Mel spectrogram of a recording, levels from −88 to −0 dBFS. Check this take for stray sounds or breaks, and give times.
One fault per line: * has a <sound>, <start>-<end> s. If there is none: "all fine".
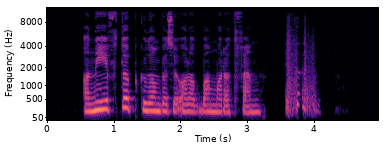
* has a laugh, 3.6-4.1 s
